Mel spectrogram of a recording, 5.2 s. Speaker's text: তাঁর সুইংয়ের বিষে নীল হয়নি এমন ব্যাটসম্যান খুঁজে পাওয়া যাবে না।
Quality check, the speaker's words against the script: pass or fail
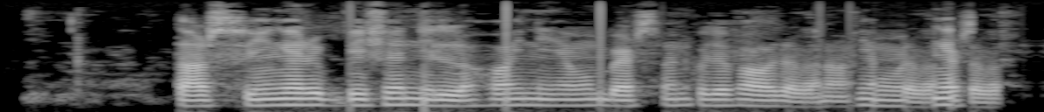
fail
